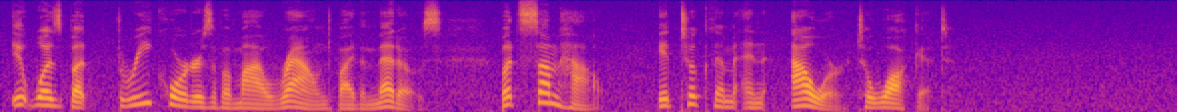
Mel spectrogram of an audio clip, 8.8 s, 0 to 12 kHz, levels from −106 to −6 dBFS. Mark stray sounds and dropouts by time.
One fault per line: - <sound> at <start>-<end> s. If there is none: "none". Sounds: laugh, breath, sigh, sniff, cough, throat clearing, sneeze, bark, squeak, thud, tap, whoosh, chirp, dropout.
none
